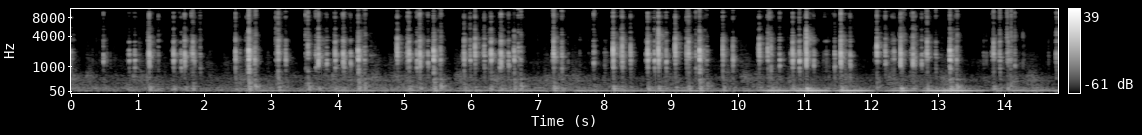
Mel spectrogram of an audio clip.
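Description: Fingertips of both hands type on a black full-size plastic computer keyboard, pressing keys over and over. Quick, bright, clicky taps come in rapid bursts separated by short pauses, each tap dying away almost instantly. A faint low hum runs underneath and swells slightly toward the end.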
